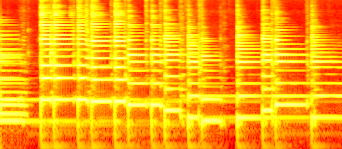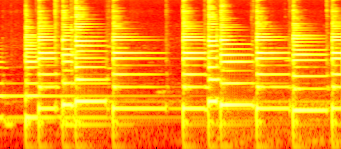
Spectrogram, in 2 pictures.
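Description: Classical guitar played solo: a melody of plucked single notes and chords over bass notes, each note ringing and fading, about two or three new notes a second.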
